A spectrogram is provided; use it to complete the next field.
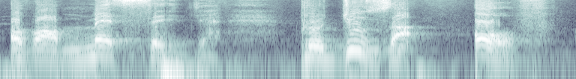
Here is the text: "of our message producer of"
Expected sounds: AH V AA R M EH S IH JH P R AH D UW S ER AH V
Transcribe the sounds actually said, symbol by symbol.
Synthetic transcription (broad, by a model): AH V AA W M EH S IH JH P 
